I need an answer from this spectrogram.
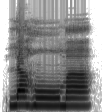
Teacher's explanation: کلمت لہو میں ہا پہ الٹا پیش ہے، یہاں حکم ہے مد صلہ صغرا تو ہم اپنی آواز 2 مد کے برابر لمبی کریں گے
